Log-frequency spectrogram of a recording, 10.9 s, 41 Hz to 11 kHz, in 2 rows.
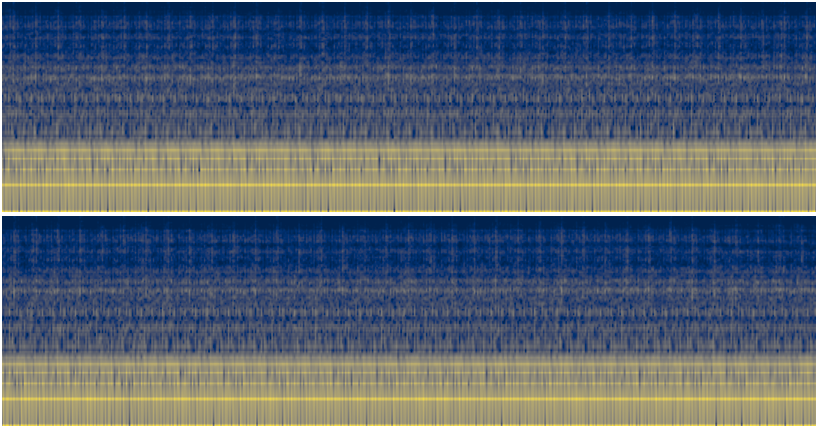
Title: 2nd gen misfire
